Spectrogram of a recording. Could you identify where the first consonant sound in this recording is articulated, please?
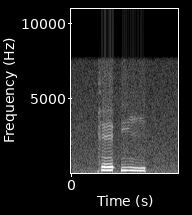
velar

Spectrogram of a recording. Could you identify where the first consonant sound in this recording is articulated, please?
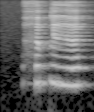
glottal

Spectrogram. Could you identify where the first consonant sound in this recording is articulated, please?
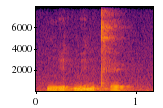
velar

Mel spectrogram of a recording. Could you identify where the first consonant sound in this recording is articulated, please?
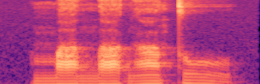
labial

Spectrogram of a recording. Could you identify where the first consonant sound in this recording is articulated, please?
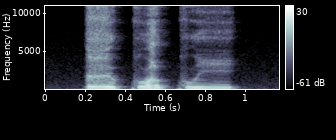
velar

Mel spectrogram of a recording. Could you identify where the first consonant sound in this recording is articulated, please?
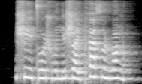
retroflex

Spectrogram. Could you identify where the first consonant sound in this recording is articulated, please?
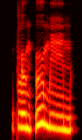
labial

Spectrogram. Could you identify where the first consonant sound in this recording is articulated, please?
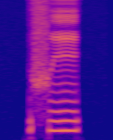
labial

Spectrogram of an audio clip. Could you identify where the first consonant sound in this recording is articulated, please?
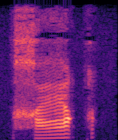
uvular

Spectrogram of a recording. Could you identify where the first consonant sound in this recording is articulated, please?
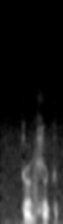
uvular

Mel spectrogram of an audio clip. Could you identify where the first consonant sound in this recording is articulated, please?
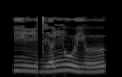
palatal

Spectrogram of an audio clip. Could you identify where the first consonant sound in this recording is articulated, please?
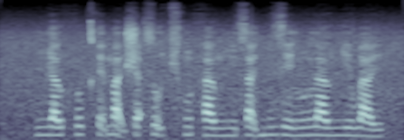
palatal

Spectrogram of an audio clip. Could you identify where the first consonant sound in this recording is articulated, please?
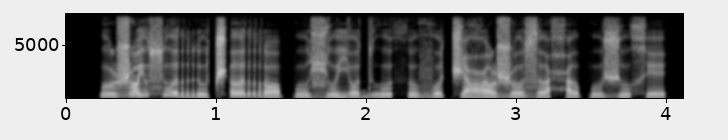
retroflex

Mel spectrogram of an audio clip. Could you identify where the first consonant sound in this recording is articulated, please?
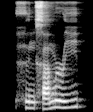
glottal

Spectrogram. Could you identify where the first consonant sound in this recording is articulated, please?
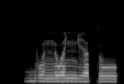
labial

